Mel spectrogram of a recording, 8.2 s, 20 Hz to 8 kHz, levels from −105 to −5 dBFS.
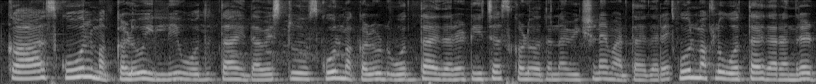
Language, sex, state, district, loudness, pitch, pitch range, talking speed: Kannada, female, Karnataka, Belgaum, -39 LUFS, 205 Hz, 190-220 Hz, 145 wpm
